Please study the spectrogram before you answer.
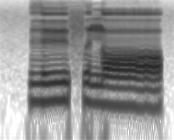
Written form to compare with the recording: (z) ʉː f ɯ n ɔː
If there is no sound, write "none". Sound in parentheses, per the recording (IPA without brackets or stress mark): ð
